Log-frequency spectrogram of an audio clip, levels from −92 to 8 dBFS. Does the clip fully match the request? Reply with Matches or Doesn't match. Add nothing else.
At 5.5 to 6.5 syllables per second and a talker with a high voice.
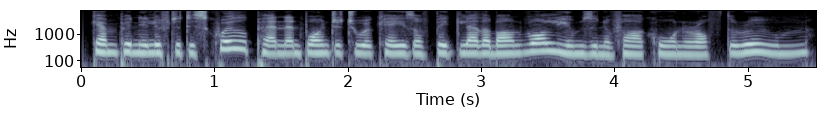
Matches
